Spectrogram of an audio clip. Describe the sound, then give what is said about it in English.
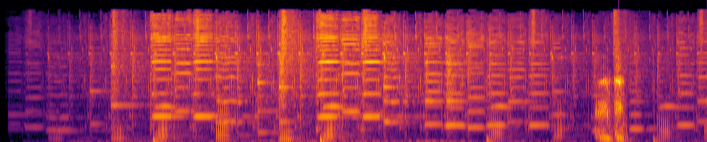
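A frog croaks over and over in a steady run of loud, raspy ribbits, with no one talking. “Ribbit, says a frog.”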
